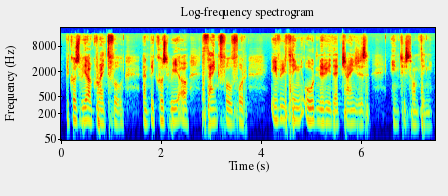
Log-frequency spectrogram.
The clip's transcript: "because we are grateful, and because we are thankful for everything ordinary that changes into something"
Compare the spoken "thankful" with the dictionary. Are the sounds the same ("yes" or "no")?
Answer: yes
